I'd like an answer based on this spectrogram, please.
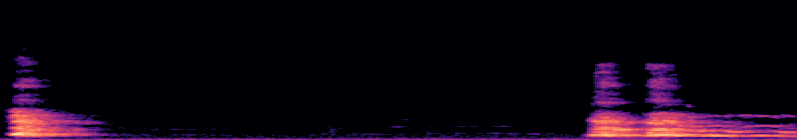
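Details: Single dog bark at the start, then a long quiet gap before a drawn-out double bark with a slightly whining tail.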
